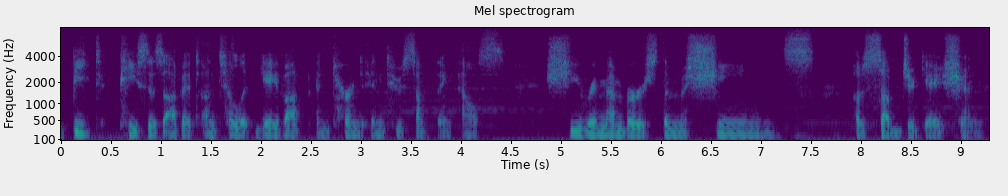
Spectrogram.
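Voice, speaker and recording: A man narrating a horror tabletop game as game master, in a deliberate, dramatic storytelling manner with weighty pauses. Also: low-pitched, fairly bright tone, slightly rough. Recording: slightly dull audio with music behind. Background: music.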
